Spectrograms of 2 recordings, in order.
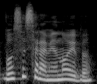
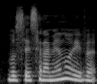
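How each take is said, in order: First: "Você será minha noiva" asked, pitch lifted within the phrase; Portuguese question tune on "Você será minha noiva"; question intonation. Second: "Você será minha noiva" stated, lower with a falling end; falling statement tune on "Você será minha noiva"; statement intonation. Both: Shown as a demonstration. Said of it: "só muda o jeito da gente falar".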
